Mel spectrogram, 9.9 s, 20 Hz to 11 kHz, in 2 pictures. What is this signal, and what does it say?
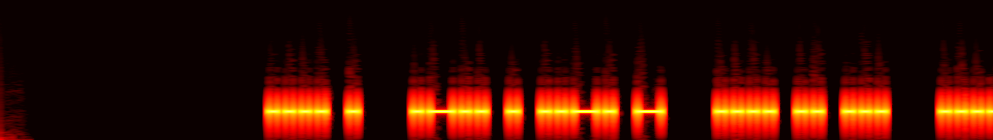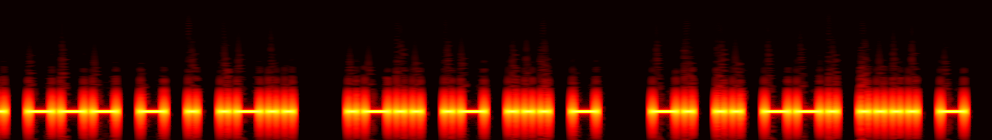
Morse code, heard as a keyed tone, about 30 wpm, 700 Hz. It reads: HE LEFT HIS HOTEL LAST NIGHT
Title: Sentences from Top 1600 Words 30wpm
